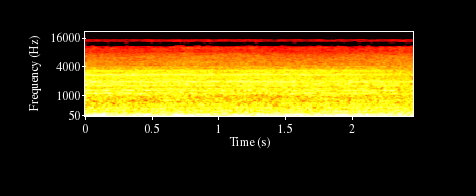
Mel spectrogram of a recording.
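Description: Ujjayi breathing: a slow, steady exhale through a narrowed throat, heard as a faint, even, hollow hiss.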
